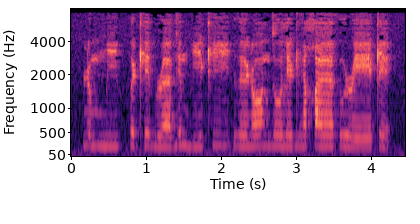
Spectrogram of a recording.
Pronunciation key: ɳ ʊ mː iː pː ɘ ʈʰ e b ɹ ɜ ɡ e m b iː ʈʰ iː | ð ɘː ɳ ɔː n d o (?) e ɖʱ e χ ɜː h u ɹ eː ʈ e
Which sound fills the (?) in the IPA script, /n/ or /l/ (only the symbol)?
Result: l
